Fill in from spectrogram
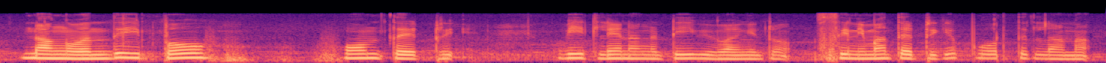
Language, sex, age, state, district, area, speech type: Tamil, female, 30-45, Tamil Nadu, Tiruvannamalai, urban, spontaneous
